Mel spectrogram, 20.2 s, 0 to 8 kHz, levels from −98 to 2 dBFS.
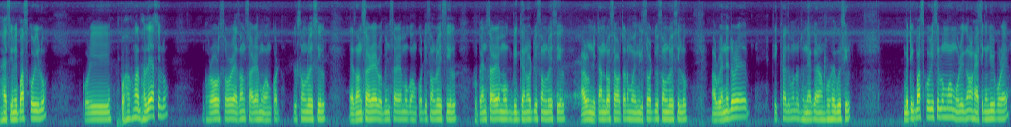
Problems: constant background noise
